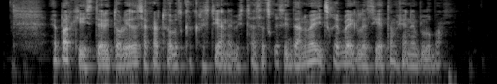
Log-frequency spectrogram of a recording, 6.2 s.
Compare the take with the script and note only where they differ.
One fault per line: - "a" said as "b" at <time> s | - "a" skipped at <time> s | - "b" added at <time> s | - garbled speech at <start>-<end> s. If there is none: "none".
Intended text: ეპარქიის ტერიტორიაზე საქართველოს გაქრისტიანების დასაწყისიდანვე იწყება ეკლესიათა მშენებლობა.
none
